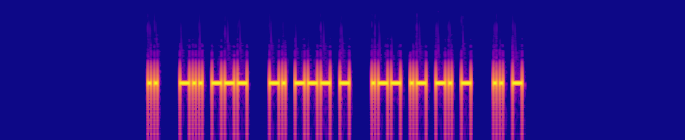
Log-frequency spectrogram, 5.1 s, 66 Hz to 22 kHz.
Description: Morse code, heard as a keyed tone, about 50 wpm, 700 Hz. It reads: I DO NOT WANT IT
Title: Sets of 5 Words Encore2 50wpm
